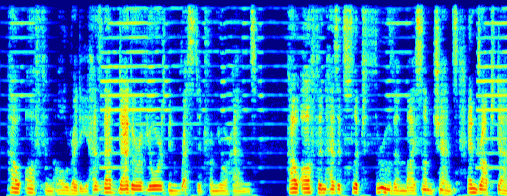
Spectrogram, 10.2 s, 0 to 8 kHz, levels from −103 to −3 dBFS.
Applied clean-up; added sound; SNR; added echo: classical method WPE with log-MMSE.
